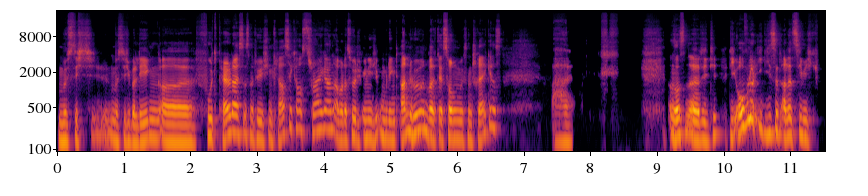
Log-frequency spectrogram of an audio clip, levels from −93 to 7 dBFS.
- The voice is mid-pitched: Yes, medium, 155 Hz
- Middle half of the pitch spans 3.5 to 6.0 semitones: Yes, average, 4.1 semitones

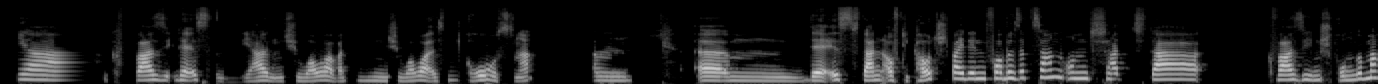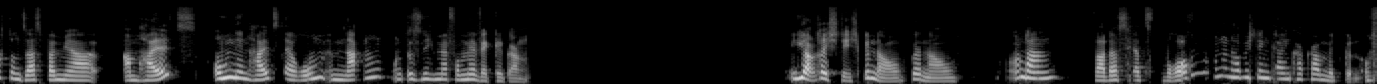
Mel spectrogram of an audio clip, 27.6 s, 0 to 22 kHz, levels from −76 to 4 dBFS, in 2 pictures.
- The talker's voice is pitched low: No, high, 215 Hz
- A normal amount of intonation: No, wide, 6.2 semitones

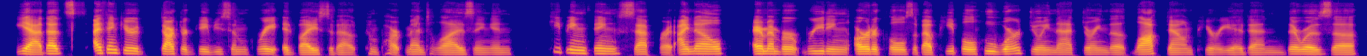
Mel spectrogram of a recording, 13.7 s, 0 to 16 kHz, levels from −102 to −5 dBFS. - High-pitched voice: No, medium, 145 Hz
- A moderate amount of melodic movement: Yes, average, 3.3 semitones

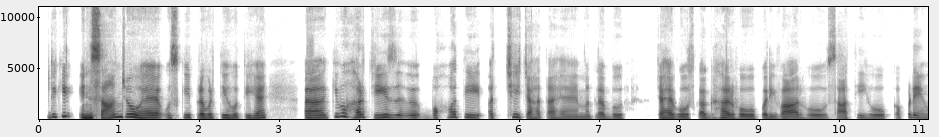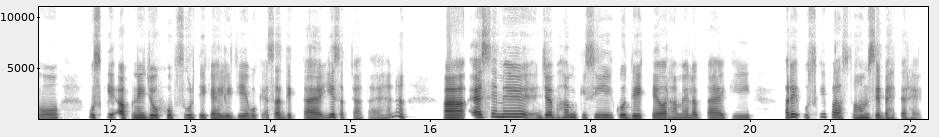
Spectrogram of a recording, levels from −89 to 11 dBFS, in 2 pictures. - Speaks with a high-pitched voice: Yes, high, 200 Hz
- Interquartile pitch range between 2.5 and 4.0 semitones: No, average, 4.6 semitones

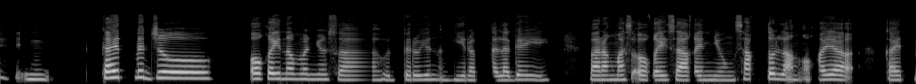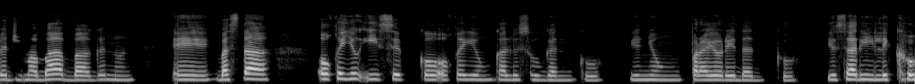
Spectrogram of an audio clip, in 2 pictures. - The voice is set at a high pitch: Yes, high, 215 Hz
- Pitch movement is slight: Yes, narrow, 1.8 semitones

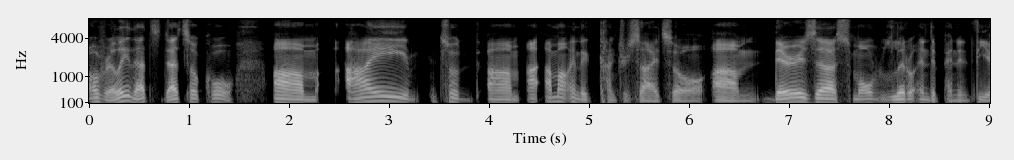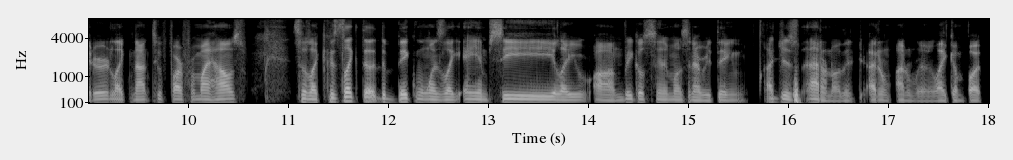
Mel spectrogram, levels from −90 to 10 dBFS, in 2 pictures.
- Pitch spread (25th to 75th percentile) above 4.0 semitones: No, average, 3.6 semitones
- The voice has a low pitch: Yes, low, 105 Hz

